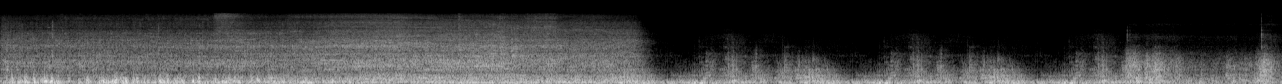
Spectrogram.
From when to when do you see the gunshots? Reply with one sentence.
You can't hear the gunshots here.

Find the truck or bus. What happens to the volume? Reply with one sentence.
The loudness of the truck or bus goes up.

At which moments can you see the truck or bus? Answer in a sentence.
You can hear the truck or bus from 0.0 to 6.5 s.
